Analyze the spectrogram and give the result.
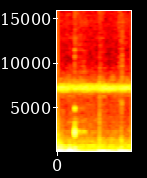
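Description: Knuckles knock on the top of a freshly baked chocolate chip Irish soda bread loaf, still in its pan, to test whether it is done. The knocks are dull, low thuds with almost no ring. The loaf sounds hollow, meaning it is baked through.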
